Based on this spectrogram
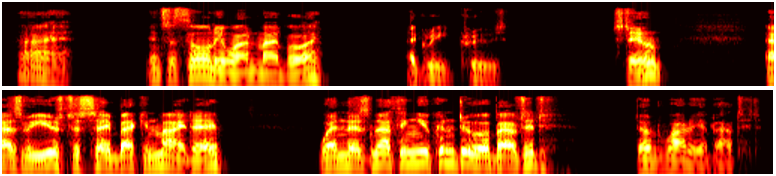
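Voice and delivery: put-on garrulous old warrior holding forth; old veteran Cruz. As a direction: lecture the young man like a proud old-timer. Narrator voices old Cruz.

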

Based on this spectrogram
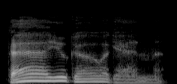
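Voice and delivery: slow, sighing exasperation; weary sigh. Acted. Torgadden tires of Eidolon invoking Horus, sighing slowly. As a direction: sigh it out, tired of his nonsense. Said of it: "Torgadden sighed".

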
